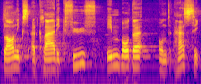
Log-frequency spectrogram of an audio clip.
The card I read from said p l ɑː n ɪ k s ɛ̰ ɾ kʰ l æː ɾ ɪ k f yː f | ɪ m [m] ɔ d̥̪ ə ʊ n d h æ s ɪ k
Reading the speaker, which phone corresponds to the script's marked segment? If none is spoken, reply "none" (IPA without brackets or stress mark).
b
